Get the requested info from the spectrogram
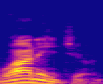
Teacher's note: t가 날아가니까 모음 NT 모음으로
